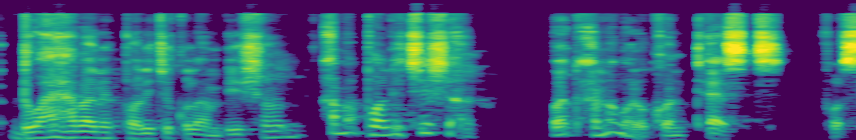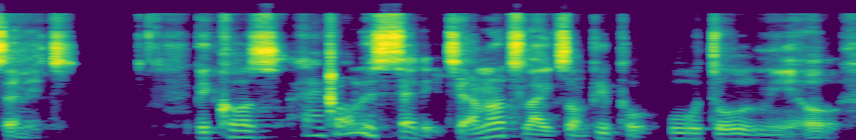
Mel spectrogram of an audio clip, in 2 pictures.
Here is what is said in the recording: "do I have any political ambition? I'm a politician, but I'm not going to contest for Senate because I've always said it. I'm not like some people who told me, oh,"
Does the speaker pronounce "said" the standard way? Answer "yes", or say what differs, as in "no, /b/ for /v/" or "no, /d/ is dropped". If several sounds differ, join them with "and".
yes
